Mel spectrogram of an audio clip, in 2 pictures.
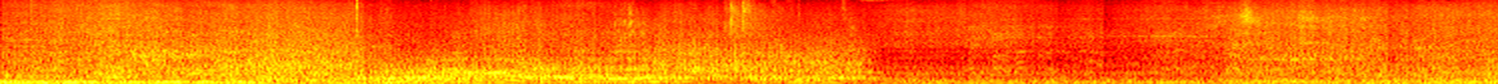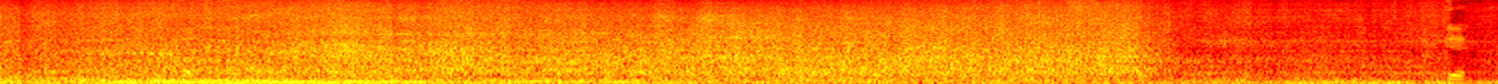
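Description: A sports car engine rumbles deeply as the car drives slowly along a street.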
